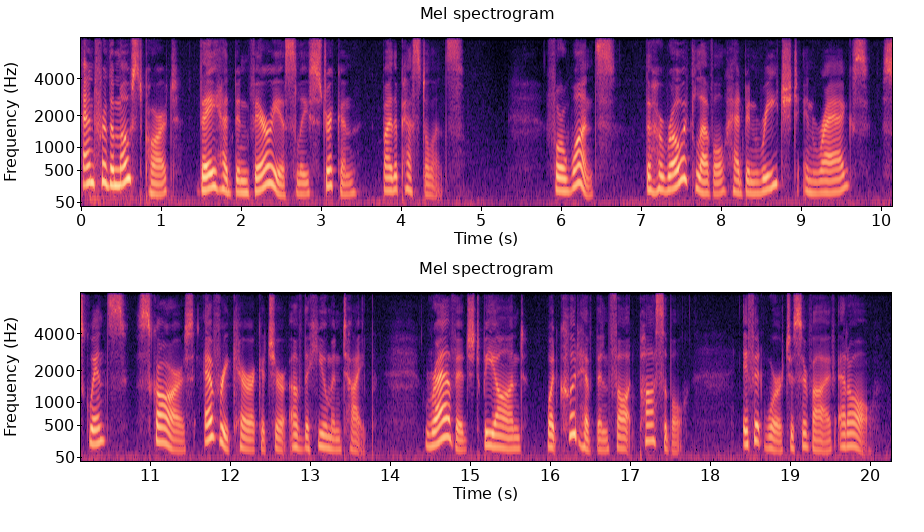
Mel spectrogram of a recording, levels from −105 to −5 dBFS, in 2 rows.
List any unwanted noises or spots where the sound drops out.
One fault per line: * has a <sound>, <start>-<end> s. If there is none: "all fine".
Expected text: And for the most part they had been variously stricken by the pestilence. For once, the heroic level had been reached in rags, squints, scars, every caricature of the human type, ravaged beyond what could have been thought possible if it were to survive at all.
all fine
